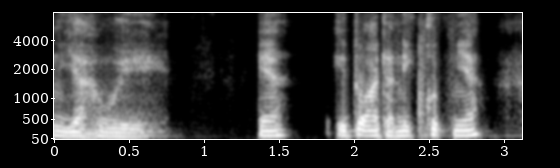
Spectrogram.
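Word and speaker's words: Yahweh: ya itu ada nikutnya jadi itu keliru saudara ya bukan Yehova tetapi yahwe ya terbukti dari setiap kali kita mengucapkan Haleluya bukan haleluy Betul kan kalau kan halelu Yehova tapi yang kita lakukan adalah Haleluya di seluruh dunia ngomongnya Haleluya yaitu yahwe jadi itu yang betul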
